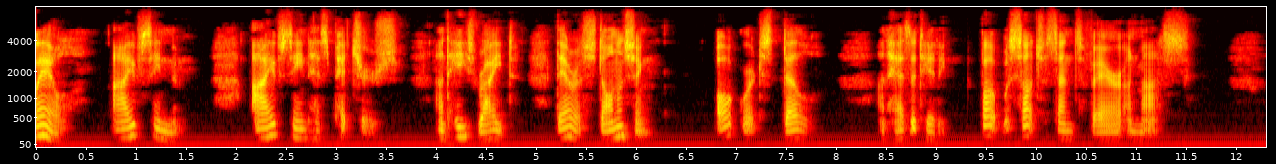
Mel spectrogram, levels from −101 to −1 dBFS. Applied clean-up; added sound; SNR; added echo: none; none; none; none.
